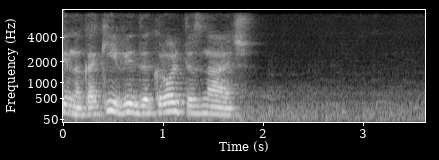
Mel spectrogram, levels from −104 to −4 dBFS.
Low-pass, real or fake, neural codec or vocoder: 7.2 kHz; fake; codec, 16 kHz in and 24 kHz out, 1 kbps, XY-Tokenizer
